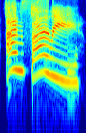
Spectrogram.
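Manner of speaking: very high, drawn-out "I'm sorry"; high apologetic wail. Real, not acted. Streamer apologizing for a pronunciation attempt, high wailing apology. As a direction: squeal a slow apology through amusement. Laughing apology after failed imitation.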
